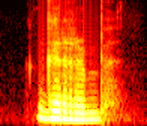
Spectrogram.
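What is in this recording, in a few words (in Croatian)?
"grb", hrvatski; mreznik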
